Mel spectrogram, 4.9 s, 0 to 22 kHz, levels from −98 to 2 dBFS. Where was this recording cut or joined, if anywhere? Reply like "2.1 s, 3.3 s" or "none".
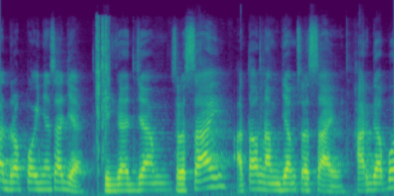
1.2 s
